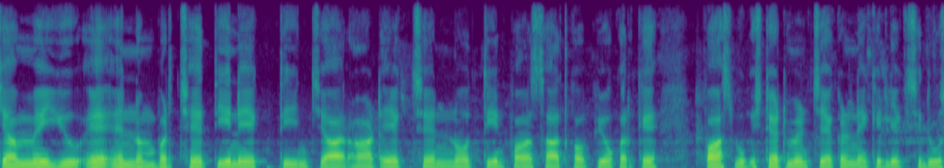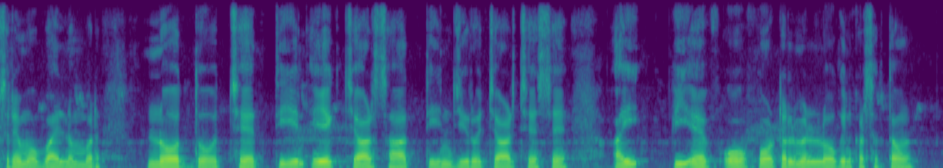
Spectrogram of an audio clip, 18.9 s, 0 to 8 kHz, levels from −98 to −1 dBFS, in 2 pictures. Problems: constant background noise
